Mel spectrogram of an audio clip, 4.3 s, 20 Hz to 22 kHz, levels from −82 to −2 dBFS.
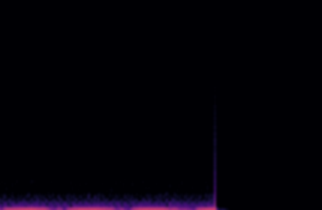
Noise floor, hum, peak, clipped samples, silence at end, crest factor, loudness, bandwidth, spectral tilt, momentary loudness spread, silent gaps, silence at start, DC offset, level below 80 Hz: under -90 dBFS; 60 Hz at -65 dBFS; -32 dBFS; under 0.1%; 1.4 s; 10 dB; -56 LUFS; 1.4 kHz; -6 dB/octave; 6 LU; none; 0 s; under 0.1%; -44 dBFS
